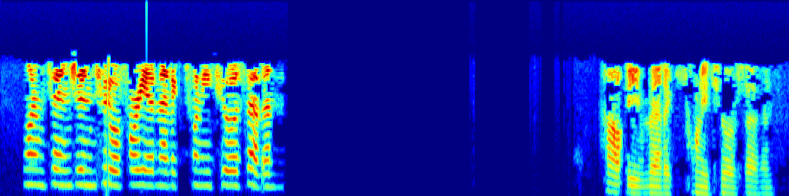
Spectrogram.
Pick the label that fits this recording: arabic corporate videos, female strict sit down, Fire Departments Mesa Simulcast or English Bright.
Fire Departments Mesa Simulcast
